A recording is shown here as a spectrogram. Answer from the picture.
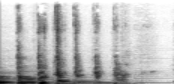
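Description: Acoustic guitar strummed in an even rhythm, about four strums a second, the strings ringing and dying away near the end.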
